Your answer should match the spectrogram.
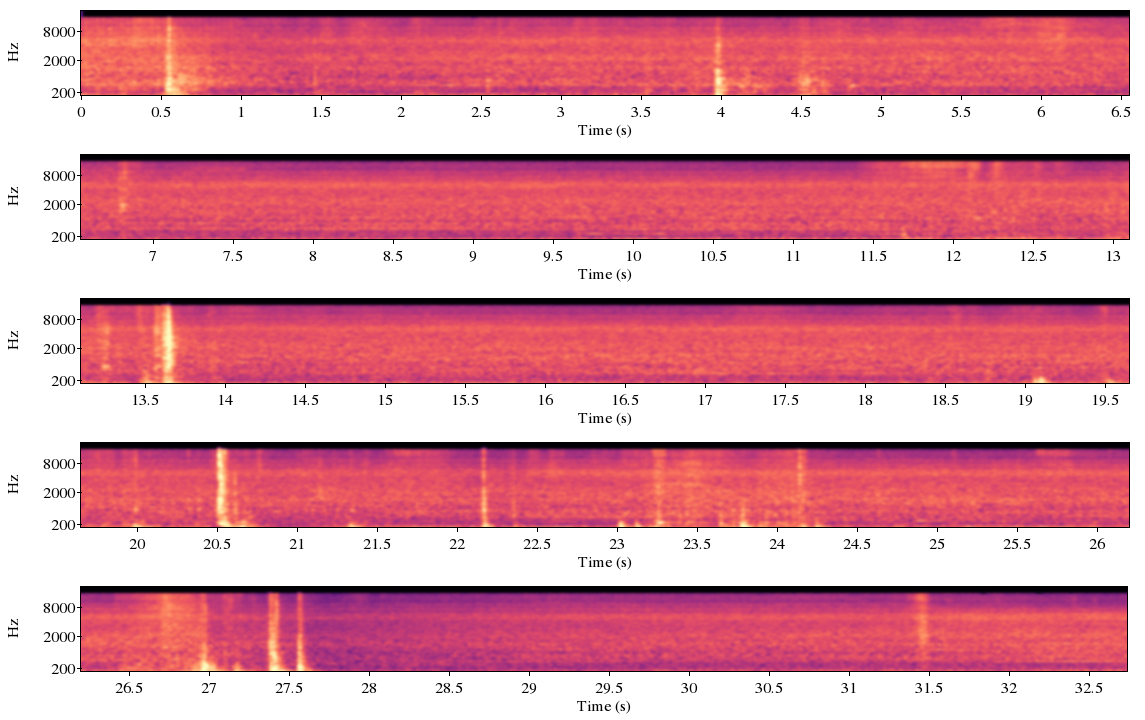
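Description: Handling sounds from a Hyundai Tucson's doors and tailgate: a few sharp knocks and clunks, the loudest a cluster near the end, over a steady low rumble.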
